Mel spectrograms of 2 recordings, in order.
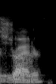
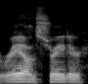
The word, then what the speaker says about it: Strader: Strider. Strider. Sorry, we're going to mispronounce things a ton, folks. That's right. Not not not curvier, but Straighter. Rayon Strader.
